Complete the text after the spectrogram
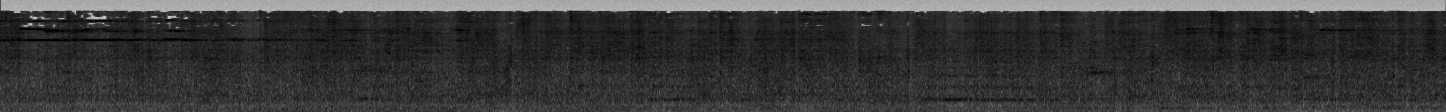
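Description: Metal wheels squeal faintly against the rails.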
